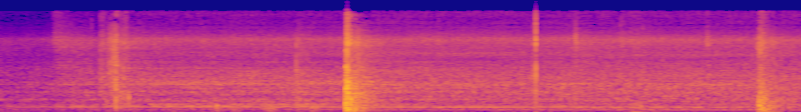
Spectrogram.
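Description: A car's rear door is opened, letting in a steady workshop hum, and is shut with a loud thud about three and a half seconds in. Smaller knocks and a second thump near the end come from someone getting out and moving around the vehicle.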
